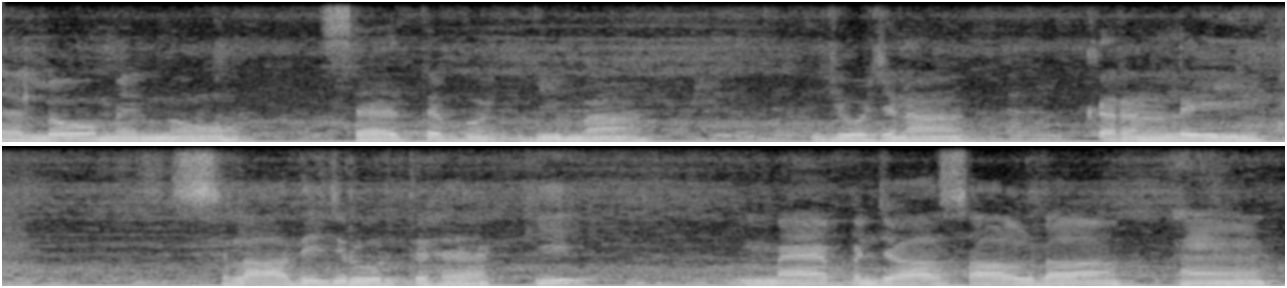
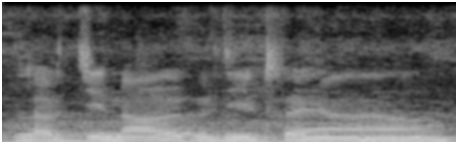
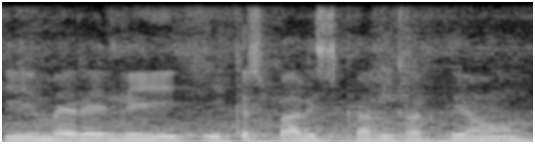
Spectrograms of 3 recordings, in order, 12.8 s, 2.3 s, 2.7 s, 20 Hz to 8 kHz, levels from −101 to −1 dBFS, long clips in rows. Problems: none marked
